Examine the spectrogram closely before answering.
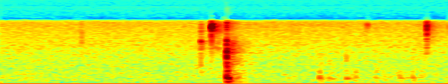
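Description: A plastic cup knocks sharply once.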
